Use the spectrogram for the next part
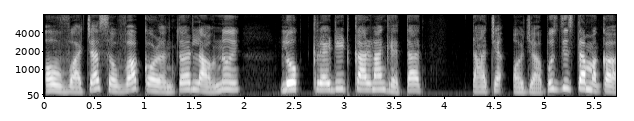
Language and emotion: Goan Konkani, surprised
